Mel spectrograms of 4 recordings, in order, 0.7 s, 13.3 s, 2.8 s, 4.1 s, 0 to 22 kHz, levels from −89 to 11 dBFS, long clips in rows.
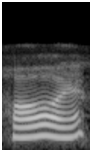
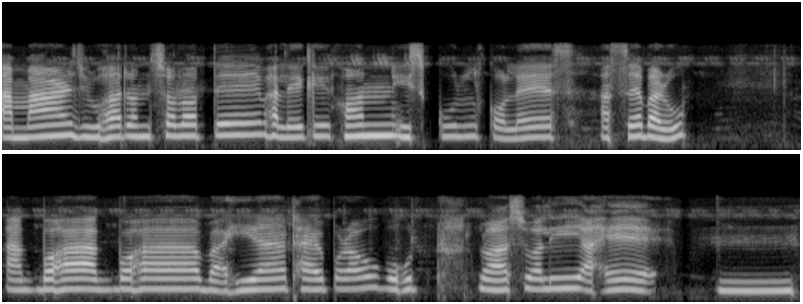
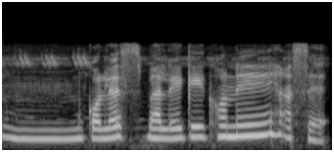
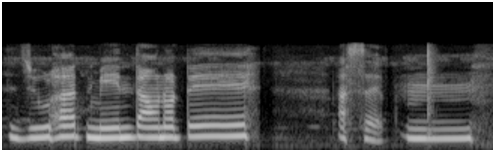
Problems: constant background noise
